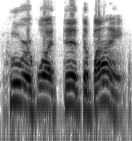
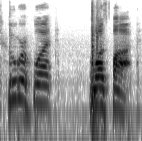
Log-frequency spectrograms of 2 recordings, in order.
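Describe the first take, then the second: First: "did the buying" said slower and louder, as the mistake; mock the wrong version by leaning on "did the buying"; wrong formula question. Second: "was bought" said plainly with a firm, louder finish; correct formula question. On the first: Teacher to class, loudly showing the question not to ask. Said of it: "Do not ask something like". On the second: Teacher to class, firmly modelling the right formula question. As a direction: ask it exactly, landing hard on "was bought". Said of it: "ask this question exactly as it is". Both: Shown as a demonstration.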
